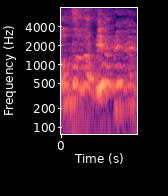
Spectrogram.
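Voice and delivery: high, loud tearful wail; mock crying. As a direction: imitate a mother wailing her apology. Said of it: "울면서".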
